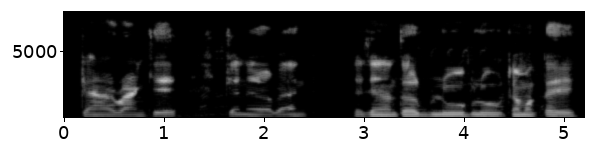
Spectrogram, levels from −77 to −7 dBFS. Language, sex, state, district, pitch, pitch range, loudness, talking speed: Marathi, male, Maharashtra, Dhule, 135 Hz, 130-140 Hz, -30 LUFS, 90 wpm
